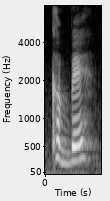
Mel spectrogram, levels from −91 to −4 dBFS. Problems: none marked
